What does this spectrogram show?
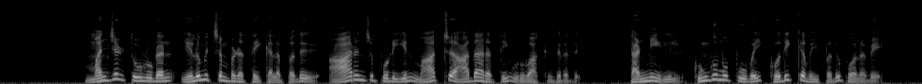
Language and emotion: Tamil, neutral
